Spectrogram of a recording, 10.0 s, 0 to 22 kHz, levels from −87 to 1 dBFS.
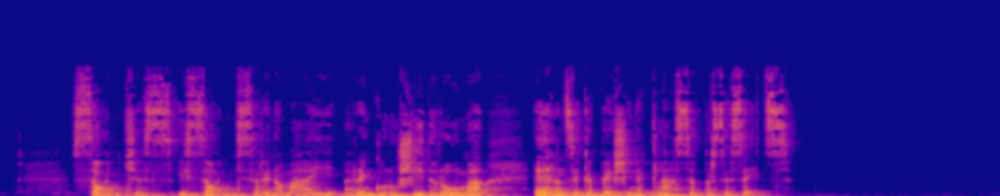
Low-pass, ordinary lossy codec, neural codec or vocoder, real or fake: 14.4 kHz; AAC, 64 kbps; vocoder, 44.1 kHz, 128 mel bands every 512 samples, BigVGAN v2; fake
